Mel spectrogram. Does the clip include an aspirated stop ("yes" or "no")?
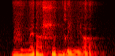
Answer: no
